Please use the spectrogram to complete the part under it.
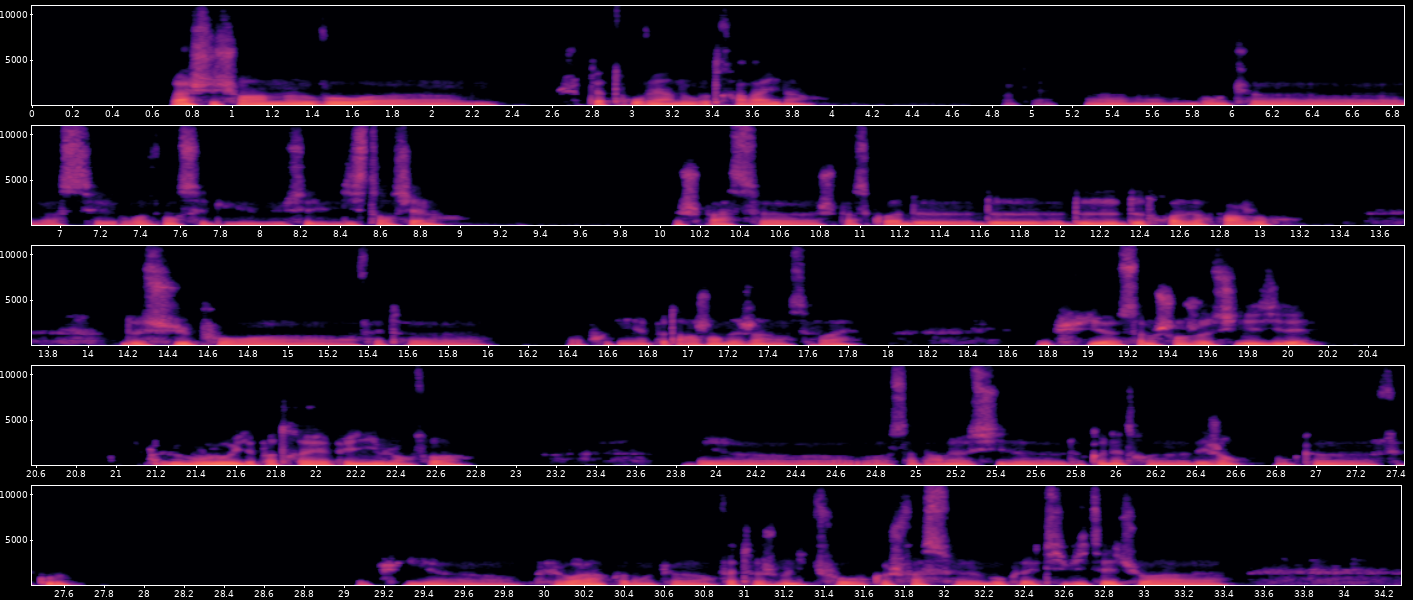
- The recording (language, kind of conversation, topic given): French, advice, Comment décrirais-tu ta rupture récente et pourquoi as-tu du mal à aller de l’avant ?
- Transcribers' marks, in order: none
